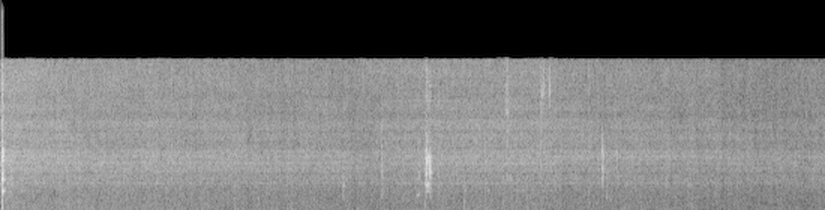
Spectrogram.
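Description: Tempeh stir-fry sizzling in a nonstick frying pan on turned-down heat as its sweet soy and sugar glaze cooks down, the hiss slowly growing quieter. A silicone spatula stirs it, with a few light knocks against the pan.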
